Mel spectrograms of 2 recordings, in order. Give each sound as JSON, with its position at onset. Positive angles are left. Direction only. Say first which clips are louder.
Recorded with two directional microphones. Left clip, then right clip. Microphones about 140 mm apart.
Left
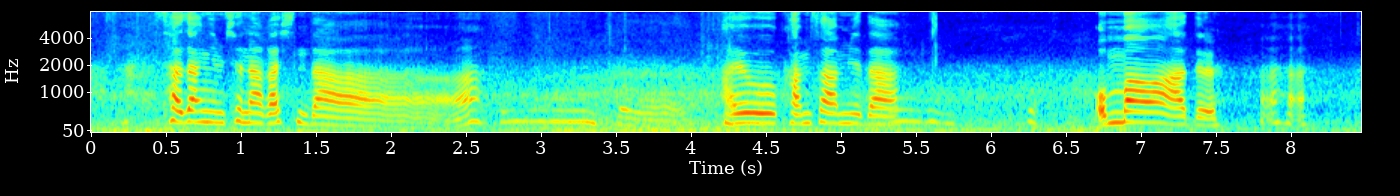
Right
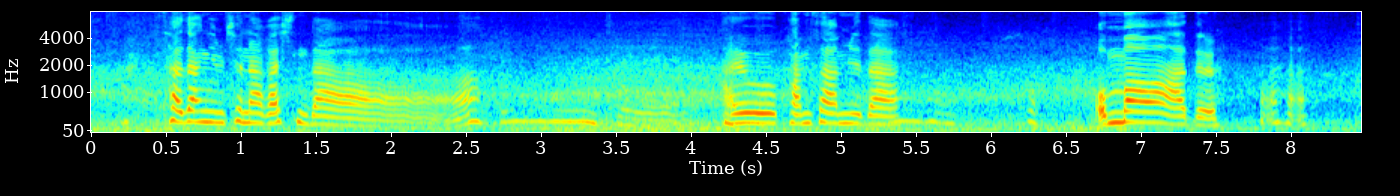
{"t": 0.5, "sound": "a woman's voice", "louder": "left 3 dB", "side_deg": -20}
{"t": 4.2, "sound": "a woman's voice", "louder": "left 2 dB", "side_deg": -20}
{"t": 6.7, "sound": "a woman's voice", "louder": "left 3 dB", "side_deg": -25}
